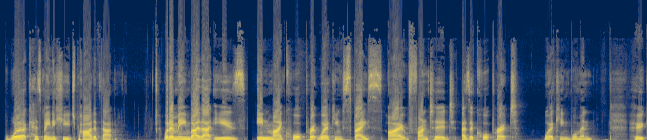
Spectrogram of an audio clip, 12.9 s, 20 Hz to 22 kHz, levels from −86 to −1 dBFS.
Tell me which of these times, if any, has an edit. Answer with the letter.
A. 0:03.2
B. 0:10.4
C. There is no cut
A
